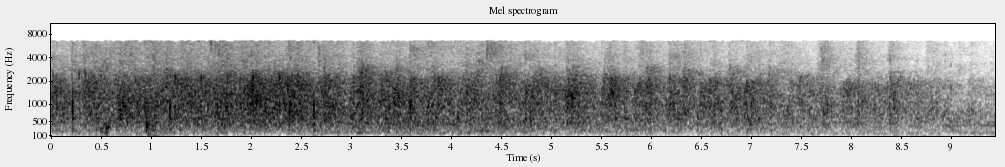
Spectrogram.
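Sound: applause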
